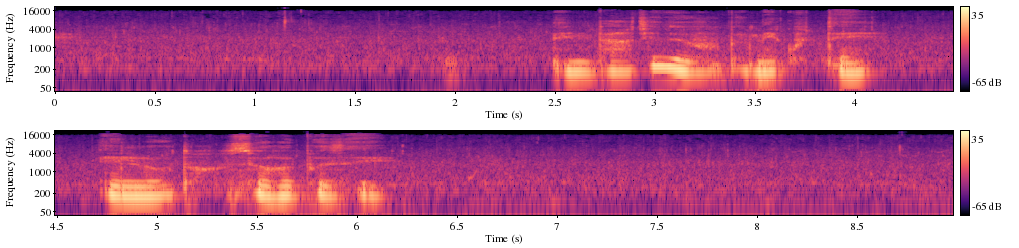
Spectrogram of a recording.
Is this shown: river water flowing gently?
yes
